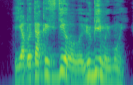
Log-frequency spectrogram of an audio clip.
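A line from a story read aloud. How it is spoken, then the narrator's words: Plain. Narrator (Russian): ответила она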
